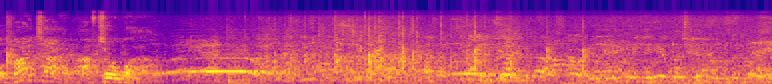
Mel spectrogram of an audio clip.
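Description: A live band plays loudly in a large hall.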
